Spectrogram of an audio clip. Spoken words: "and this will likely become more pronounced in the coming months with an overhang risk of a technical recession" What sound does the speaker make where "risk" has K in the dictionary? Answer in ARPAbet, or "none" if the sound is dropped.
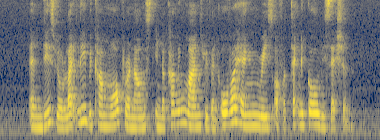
none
